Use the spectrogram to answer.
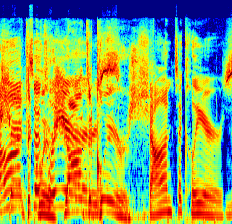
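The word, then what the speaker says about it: Chanticleers: said it wrong and I'm sure I said Shantaars. I always thought it was like that. So, I wanted to play that for everybody to know. Shanta Clears is how you say it, but yeah.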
